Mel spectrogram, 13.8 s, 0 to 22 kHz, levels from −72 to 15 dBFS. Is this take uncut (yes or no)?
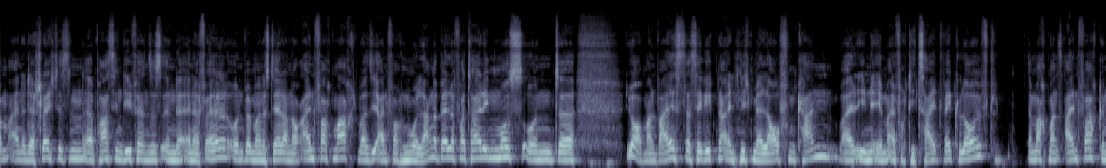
yes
